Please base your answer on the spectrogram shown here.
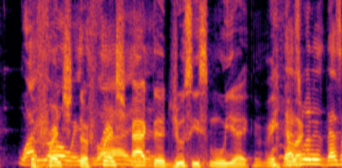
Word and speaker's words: Jussie Smollett: Queen's Quarters, your bugging award goes to Carly Russell for being the female Jussie Smollett. Why the French actor Juicy Smollett.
